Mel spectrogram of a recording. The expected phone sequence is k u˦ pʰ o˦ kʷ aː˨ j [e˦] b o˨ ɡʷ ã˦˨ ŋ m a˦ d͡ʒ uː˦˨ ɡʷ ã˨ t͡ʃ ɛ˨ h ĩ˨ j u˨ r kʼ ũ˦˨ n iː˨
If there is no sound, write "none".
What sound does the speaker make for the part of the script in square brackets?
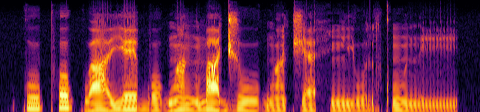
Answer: e˦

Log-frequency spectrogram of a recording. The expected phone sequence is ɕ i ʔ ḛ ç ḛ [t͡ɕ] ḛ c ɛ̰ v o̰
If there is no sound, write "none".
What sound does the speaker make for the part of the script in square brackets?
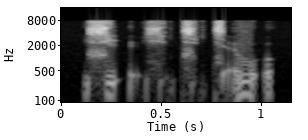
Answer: t͡ɕ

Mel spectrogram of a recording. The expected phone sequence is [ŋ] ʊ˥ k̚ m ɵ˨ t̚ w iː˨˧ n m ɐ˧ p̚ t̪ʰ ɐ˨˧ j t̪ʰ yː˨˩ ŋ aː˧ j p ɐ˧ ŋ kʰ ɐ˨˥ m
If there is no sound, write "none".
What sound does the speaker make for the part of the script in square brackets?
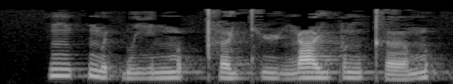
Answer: ŋ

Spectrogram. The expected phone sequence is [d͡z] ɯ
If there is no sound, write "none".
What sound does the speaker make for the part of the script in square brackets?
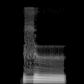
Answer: z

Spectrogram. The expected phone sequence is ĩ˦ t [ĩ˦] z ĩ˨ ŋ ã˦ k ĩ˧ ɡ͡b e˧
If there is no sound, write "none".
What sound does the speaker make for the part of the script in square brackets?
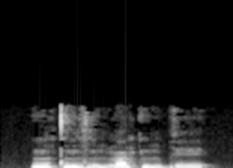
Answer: ĩ˧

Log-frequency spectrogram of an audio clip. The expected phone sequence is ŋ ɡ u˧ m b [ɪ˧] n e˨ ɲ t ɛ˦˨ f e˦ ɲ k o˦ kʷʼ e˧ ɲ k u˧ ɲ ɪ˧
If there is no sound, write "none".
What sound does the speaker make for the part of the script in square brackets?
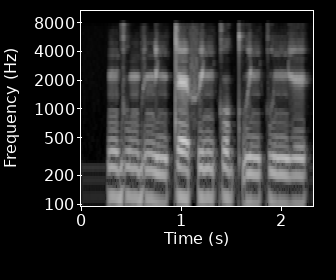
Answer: ɪ˧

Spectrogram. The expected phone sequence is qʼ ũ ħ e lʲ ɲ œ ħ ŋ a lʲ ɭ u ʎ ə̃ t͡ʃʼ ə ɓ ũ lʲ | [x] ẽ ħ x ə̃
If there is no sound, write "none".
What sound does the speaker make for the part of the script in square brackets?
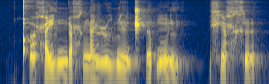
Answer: x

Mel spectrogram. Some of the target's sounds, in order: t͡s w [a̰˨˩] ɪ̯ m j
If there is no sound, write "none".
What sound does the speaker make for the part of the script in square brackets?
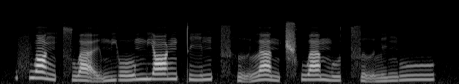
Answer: a̰˨˩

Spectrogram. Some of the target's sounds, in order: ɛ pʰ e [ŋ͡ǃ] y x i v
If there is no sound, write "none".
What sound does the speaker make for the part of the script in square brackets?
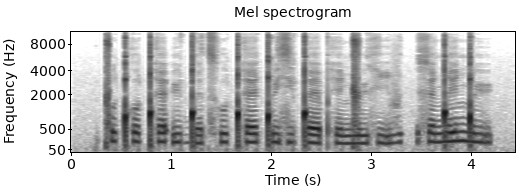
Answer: ŋ͡ǁ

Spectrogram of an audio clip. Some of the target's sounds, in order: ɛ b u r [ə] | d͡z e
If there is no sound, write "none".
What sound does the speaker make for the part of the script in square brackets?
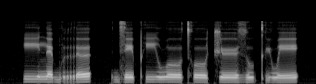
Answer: ə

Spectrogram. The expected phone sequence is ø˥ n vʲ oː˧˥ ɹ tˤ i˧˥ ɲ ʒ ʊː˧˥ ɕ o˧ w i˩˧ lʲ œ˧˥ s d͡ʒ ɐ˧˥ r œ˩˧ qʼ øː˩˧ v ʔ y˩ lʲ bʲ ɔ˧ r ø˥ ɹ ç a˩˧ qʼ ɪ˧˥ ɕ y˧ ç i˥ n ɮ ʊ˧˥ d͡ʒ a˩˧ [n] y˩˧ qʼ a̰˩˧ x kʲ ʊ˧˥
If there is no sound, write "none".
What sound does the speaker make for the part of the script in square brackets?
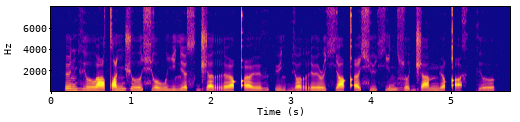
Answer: m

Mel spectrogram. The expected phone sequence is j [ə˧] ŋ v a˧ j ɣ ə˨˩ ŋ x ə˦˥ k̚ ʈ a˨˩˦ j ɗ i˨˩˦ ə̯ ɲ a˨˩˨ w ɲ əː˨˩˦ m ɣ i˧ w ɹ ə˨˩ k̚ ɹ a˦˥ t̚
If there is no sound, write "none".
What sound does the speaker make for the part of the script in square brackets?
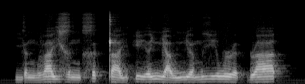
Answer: ə˨˩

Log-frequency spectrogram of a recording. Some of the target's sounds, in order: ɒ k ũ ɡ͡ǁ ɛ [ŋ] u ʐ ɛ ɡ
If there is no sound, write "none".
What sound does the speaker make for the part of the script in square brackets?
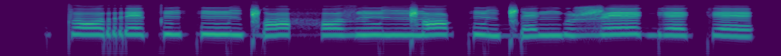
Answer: ŋ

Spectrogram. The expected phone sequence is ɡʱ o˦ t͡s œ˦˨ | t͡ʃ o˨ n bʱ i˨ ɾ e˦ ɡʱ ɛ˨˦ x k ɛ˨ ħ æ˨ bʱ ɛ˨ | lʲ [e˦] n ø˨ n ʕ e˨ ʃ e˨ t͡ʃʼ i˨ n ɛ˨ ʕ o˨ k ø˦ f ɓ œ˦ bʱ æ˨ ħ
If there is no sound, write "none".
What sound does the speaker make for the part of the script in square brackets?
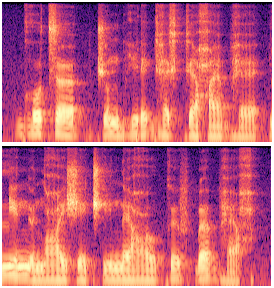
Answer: e˦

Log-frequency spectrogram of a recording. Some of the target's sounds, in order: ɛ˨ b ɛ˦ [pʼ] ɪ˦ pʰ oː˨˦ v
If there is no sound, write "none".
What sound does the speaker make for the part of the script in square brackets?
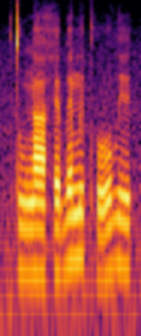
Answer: m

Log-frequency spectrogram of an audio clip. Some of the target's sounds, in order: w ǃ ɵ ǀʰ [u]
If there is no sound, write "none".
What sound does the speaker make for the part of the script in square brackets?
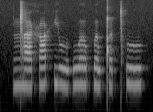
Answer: u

